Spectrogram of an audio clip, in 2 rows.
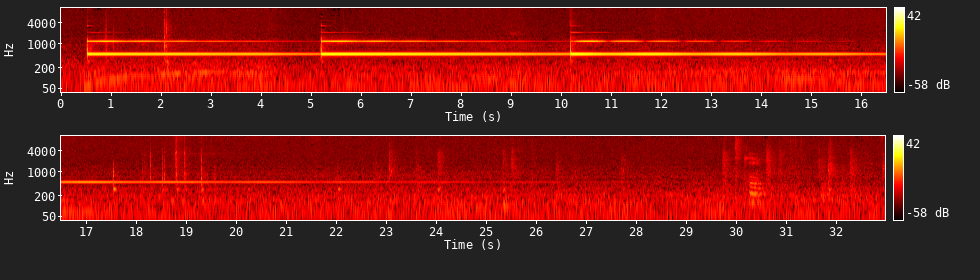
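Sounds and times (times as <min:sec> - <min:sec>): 
meditation bell struck and ringing: 0:00.5 - 0:25.1.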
